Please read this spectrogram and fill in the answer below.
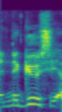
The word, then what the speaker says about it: Negussie: It's Negussie. N-E-G-U-S-S-I-E, that's how you say it. – Okay, Negussie, Abel Negussie.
